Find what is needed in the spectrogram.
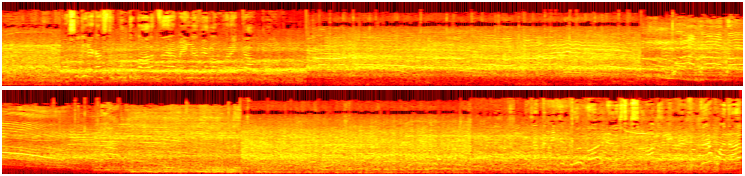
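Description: Large football stadium crowd chanting and shouting, with a woman close by yelling among them. The crowd noise changes abruptly several times.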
